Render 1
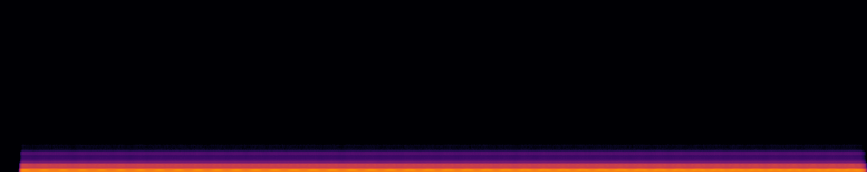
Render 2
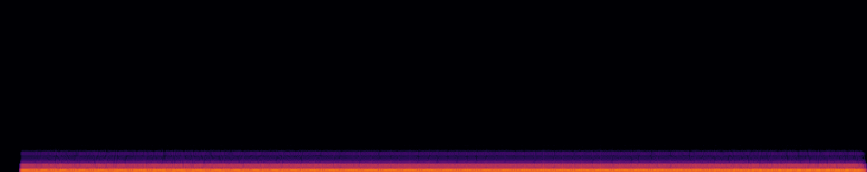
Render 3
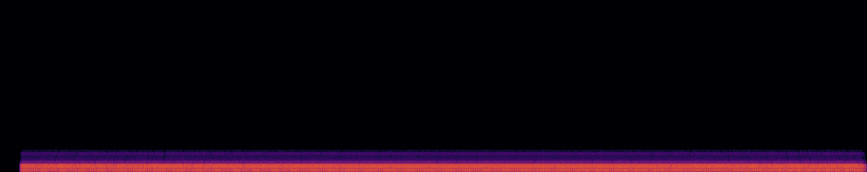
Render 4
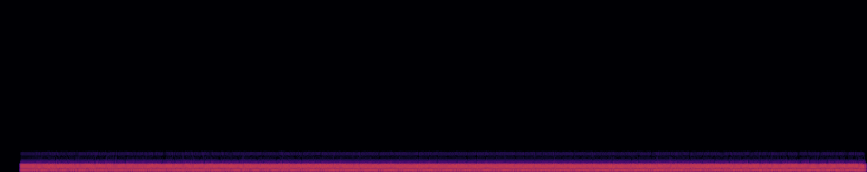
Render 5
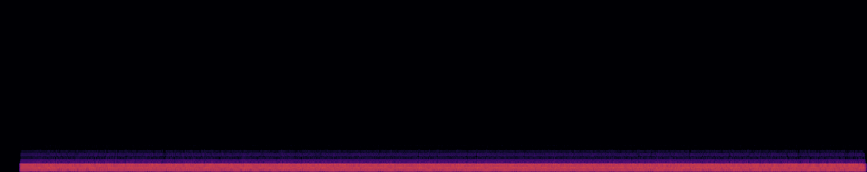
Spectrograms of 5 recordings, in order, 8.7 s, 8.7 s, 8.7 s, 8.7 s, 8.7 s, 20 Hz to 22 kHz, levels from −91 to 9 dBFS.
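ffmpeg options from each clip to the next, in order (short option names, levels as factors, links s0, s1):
-af "aecho=1:1:101:0.376,volume=0.501"
-af "highpass=f=760:t=q:w=4.9"
-af "alimiter=level_in=1.41:limit=0.0631:level=0:latency=1:release=12,volume=0.708,volume=0.75"
-af "aecho=1:1:1.8:0.83,volume=1.26"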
